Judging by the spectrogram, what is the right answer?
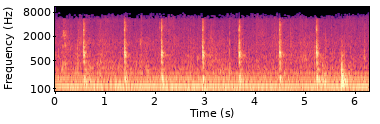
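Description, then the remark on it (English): A clock ticks steadily and evenly, about one sharp tick every three-quarters of a second, fairly quiet over a low steady hum, with no voices. “I'll be quiet and watch the clock.”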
